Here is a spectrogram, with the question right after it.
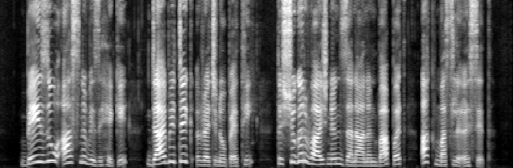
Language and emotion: Kashmiri, neutral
